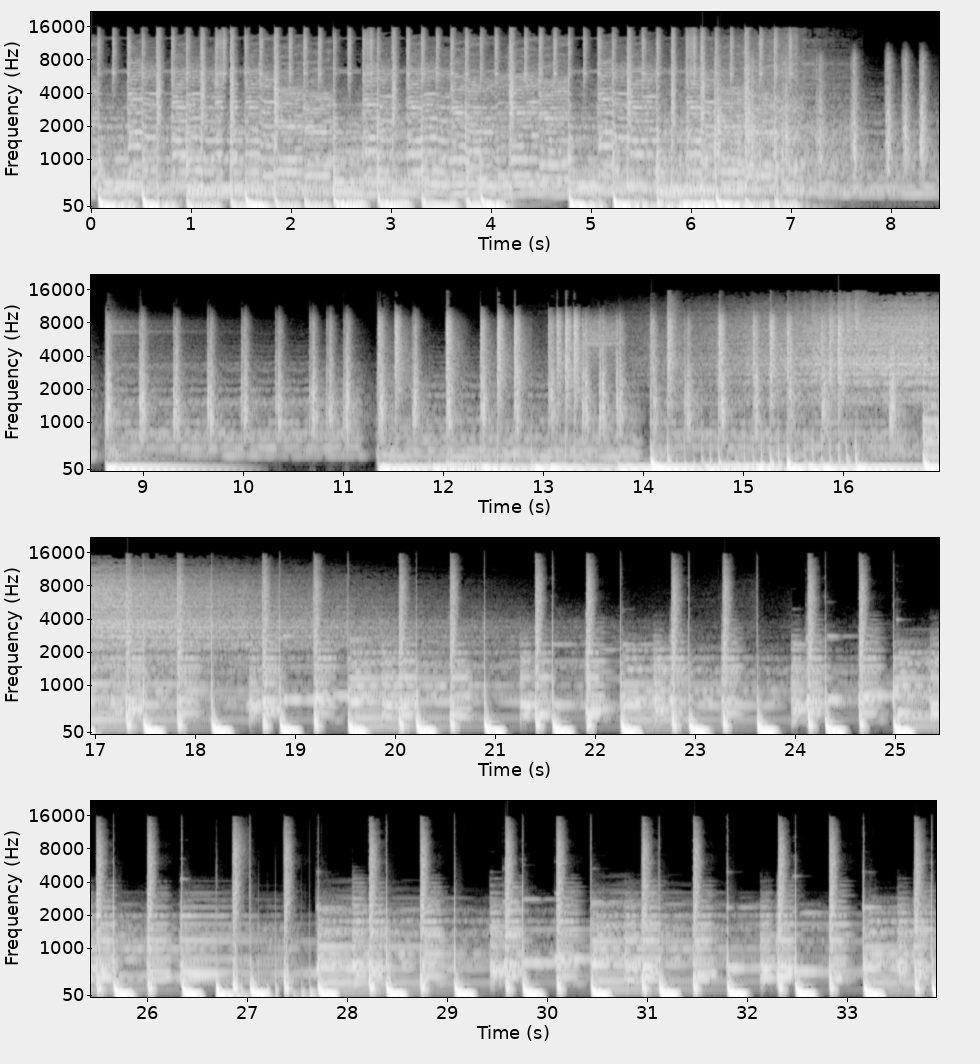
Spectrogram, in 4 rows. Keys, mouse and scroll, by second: 2.8 scroll, 3.2 scroll up 1, 6.3 click, 8.3 j, 12.7 click, 16.1 l, 19.9 space, 25.9 click, 26.3 scroll down 1, 26.9 click, 27.9 ctrl+click, 30.8 click, 32.0 u, 32.9 k.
